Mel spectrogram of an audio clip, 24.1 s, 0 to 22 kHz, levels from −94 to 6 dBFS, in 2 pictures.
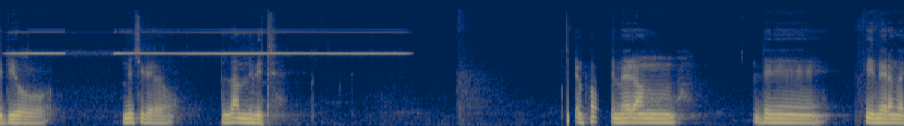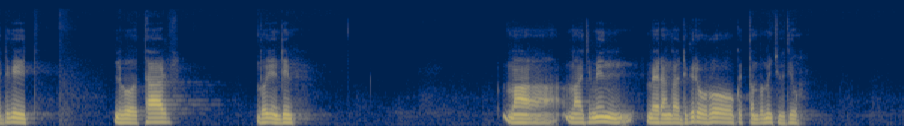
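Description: The clip is speech, and it has several call-path faults. From 0.0 to 5.53 s a thin, steady tone sits at 3.8 kHz, roughly 15 dB below the speech. It swells and fades slowly in level but never grows. This is a feedback whistle. The likely cause is a loudspeaker-to-microphone loop running just short of full feedback. One frequency keeps ringing without building up. Inside that stretch, from 0.85 to 1.51 s, the audio stops moving forward. The last sound is drawn out as a fading buzz or hiss for about 640 ms. It never drops to silence. Speech then resumes exactly where it stopped, so nothing is lost. This is a call audio freeze. Delayed packets are the likely cause: the jitter buffer ran dry and the receiver filled the wait. The result is a 640 ms gap inserted into the flow. From 7.20 to 7.51 s the speech rushes at double speed, with pitch unchanged. Roughly 300 ms is squeezed out. This is a jitter buffer speed-up. 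The buffer held too much audio, so the receiver cut many short pitch-period pieces to reduce delay. The same thing happens twice more, more gently. From 14.98 to 15.91 s it runs at 114 percent, losing roughly 150 ms. From 20.61 to 23.31 s it runs at 111 percent, losing roughly 300 ms. Those passages sound hurried rather than chopped. Right after the first burst, from 7.57 to 7.72 s, one sound is held too long, with a slight buzz or dip. This is a short stall from a late packet. A packet missed its slot. The receiver stretched the last sound for 90 ms, then carried on from the same point. Nothing is missing, but the timing slips. From 7.89 to 8.17 s there is a long network dropout. The last sound fades out as a buzz or hiss, then about 150 ms of silence follows. The speech returns further along, and 260 ms of it is simply gone. The likely cause is a run of packets that never arrived. Unlike the freeze and the stall, this one loses content.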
